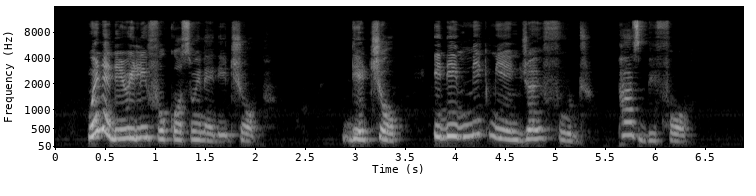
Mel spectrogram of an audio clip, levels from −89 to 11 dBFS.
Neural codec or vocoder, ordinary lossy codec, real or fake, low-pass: none; none; real; 10.8 kHz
